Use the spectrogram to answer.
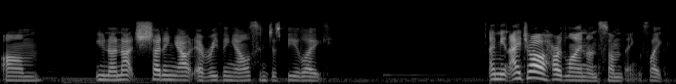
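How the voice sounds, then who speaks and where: A woman's voice: mid-range voice, normal speed, sharp tone, clean tone. A woman live streamer talking casually to her chat in a rambling, conversational way. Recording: music playing behind the voice. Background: background music.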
